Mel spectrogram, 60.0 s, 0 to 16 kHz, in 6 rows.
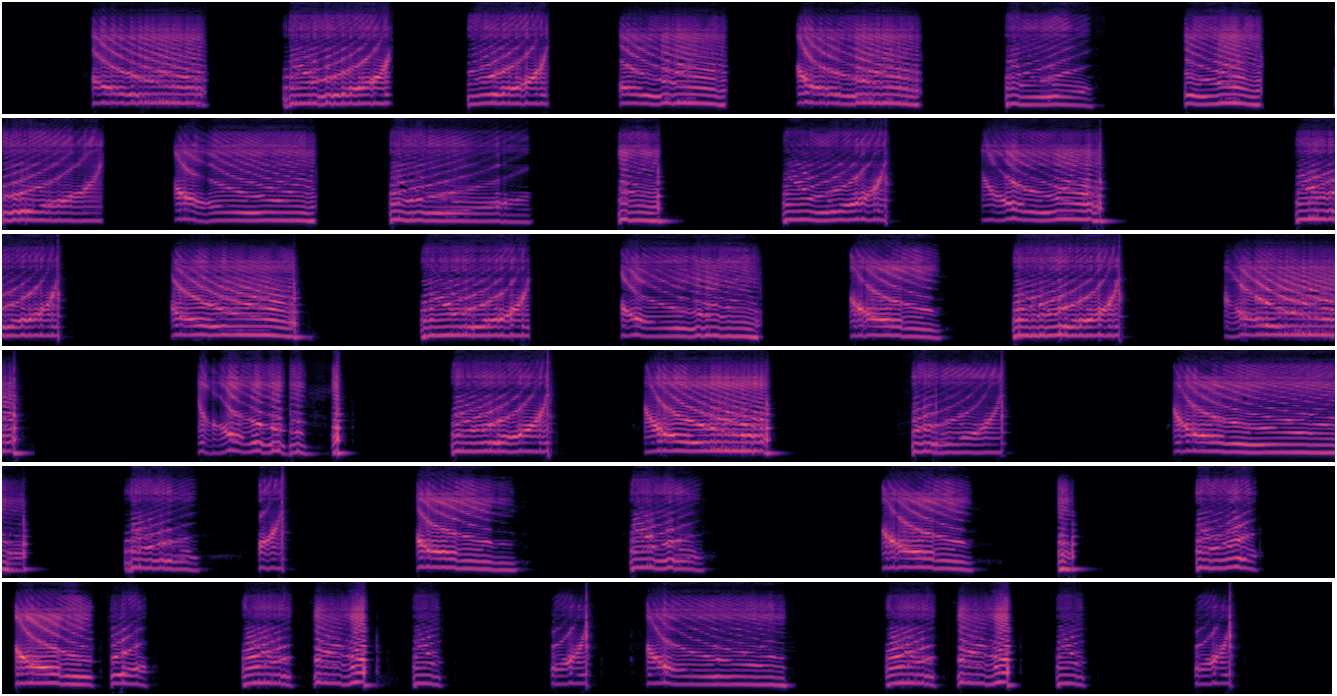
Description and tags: Groan Toy Long
I recorded my favorite odd groan toy. These are the long slides, some parts have the slap of the whistle hitting the end of the tube. Recorded with my Sennheiser 416 on a Tascam DR-680.
416, dr-680, field, groan, long, recording, sennheiser, short, slap, slide, tascam, toy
